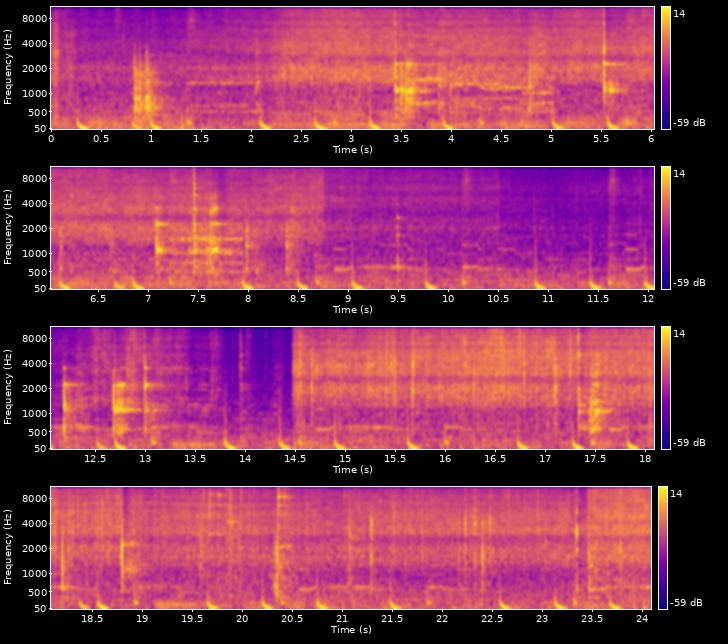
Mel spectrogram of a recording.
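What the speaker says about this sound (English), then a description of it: "have my burner on medium to high heat, just the smallest amount of oil. Let's go ahead and do the mushrooms." Mushrooms sauté in a small amount of oil on a burner at medium-high heat, a continuous close sizzle with frequent stirring scrapes and light taps against the pan, with no talking.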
